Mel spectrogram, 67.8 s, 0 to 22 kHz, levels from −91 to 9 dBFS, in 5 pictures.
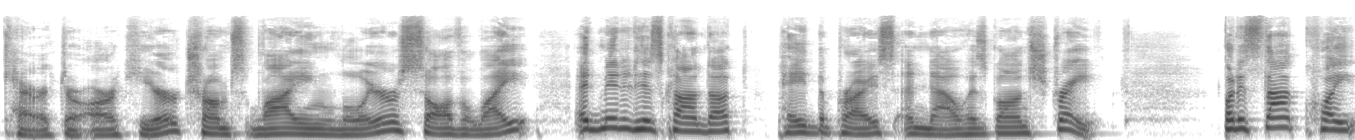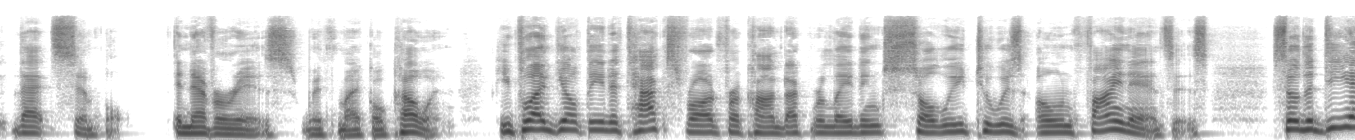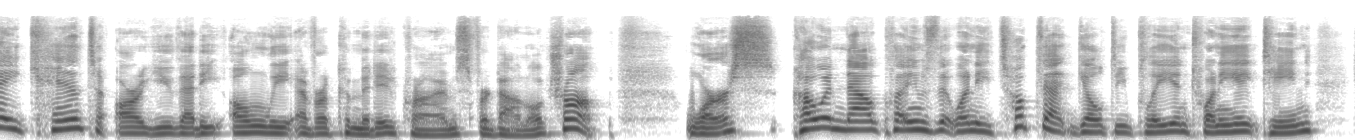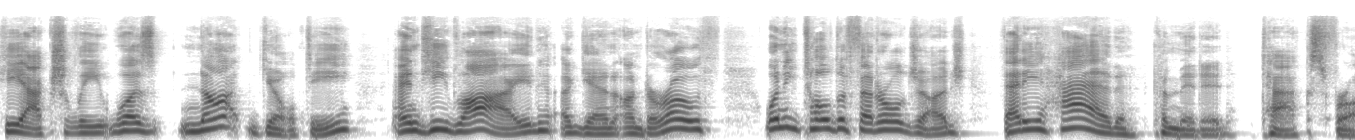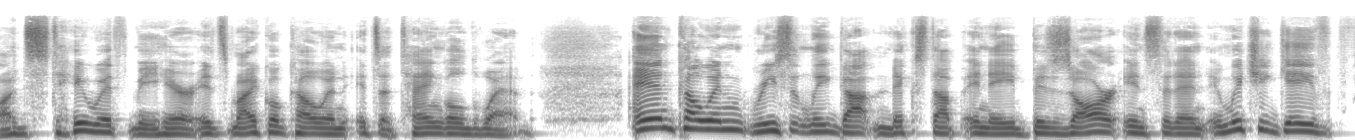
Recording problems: wrong speed, natural pitch; too slow; 0.6 times normal speed

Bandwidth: 14.5 kHz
